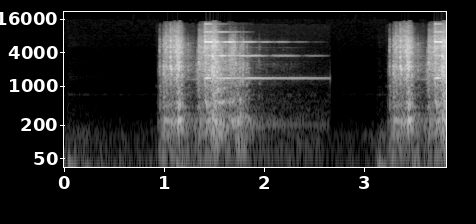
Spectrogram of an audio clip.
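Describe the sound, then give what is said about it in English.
A cash register sound effect rings out loud: a mechanical clatter, then a bright bell ding that fades, followed by a second clatter starting again. No one speaks. “you're going to need a bigger cash register than the sound of that one.”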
